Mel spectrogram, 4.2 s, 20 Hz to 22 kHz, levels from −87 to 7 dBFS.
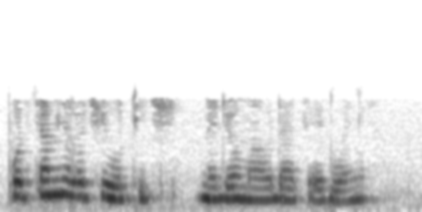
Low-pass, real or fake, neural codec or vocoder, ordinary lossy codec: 19.8 kHz; real; none; AAC, 16 kbps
